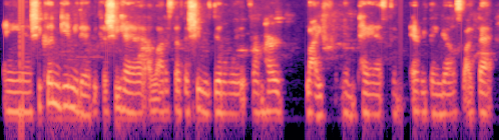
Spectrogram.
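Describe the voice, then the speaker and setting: A low-voiced woman opens up to her viewers in a casual vlog. Her voice is husky and gravelly, and she sounds close to tears. She calls her audience "y'all" and speaks straight to them. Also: level tone, moderate pace, low-quality recording. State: teary-eyed. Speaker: vlogger answering viewer comments. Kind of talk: casual emotional chat.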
